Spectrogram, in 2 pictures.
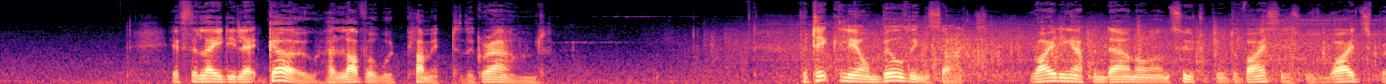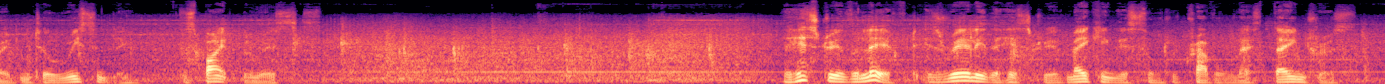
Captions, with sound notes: If the lady let go, her lover would plummet to the ground. Particularly on building sites, riding up and down on unsuitable devices was widespread until recently, despite the risks. [construction noise] The history of the lift, is really the history of making this sort of travel less dangerous.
